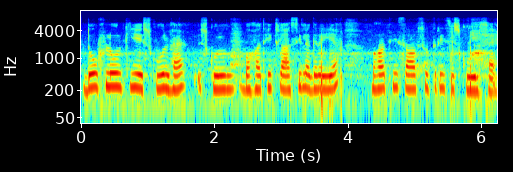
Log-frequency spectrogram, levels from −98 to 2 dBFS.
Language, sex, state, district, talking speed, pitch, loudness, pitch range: Hindi, female, Rajasthan, Bikaner, 170 wpm, 215 Hz, -16 LUFS, 210-225 Hz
